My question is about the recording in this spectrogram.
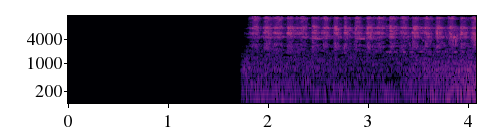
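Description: Dead silence for under two seconds, then outdoor ambience cuts in abruptly: a steady chorus of crickets chirping in fast, even pulses.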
